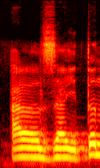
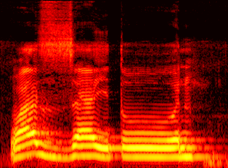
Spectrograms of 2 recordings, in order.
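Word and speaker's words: والزيتون: hakimin Allah hakimin nah ini membacanya Bukan al-zaytun tapi watch zaitun lemnya tidak dibaca nanti dijelaskan di bawahnya wazaitun Nah jadi orang wazaitun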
